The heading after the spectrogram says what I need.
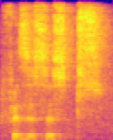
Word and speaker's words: physicists: this is pronounced as physicists to make it plural if you don't pronounce the last syllable sir it will make it singular the second thing is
